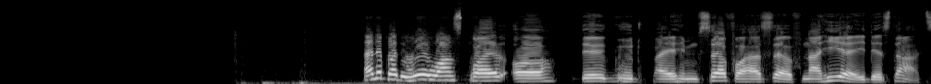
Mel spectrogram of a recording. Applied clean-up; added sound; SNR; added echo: neural mask model DeepFilterNet 3.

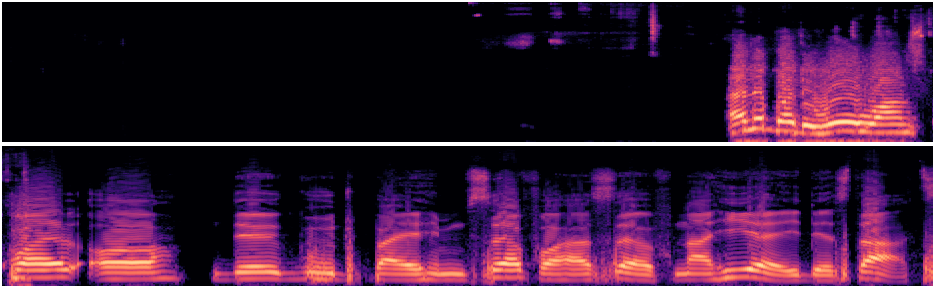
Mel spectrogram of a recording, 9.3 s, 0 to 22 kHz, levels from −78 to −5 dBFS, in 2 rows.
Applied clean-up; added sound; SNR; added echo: neural mask model Resemble Enhance denoiser.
